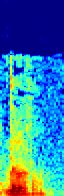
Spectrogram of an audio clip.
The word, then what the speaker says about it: Louisville: You are a Louisville. Did I pronounce that right? Louisville.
